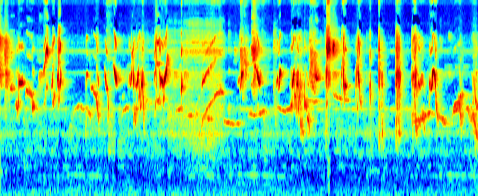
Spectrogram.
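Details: Budgerigars answering one another with a rapid series of sharp, high, clicky chirps and short whistled slurs, evenly spread through the stretch, with a low background hum.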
